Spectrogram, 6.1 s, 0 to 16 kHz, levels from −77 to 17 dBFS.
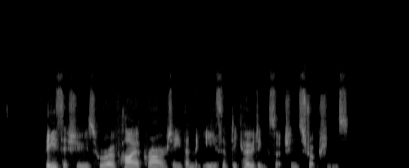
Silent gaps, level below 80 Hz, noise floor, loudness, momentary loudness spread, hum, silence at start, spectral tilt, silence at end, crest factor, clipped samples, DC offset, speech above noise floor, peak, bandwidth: none; -72 dBFS; -84 dBFS; -28 LUFS; 14 LU; none; 0.7 s; -3.5 dB/octave; 0.95 s; 24 dB; under 0.1%; under 0.1%; 56 dB; -6 dBFS; 9.4 kHz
